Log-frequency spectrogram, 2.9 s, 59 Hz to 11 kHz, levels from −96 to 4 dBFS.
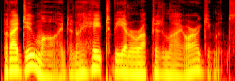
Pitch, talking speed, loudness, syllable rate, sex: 100 Hz, 265 wpm, -22 LUFS, 6.3 syllables/s, male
